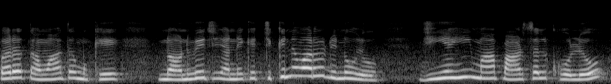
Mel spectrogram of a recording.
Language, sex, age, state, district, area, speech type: Sindhi, female, 30-45, Maharashtra, Thane, urban, spontaneous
